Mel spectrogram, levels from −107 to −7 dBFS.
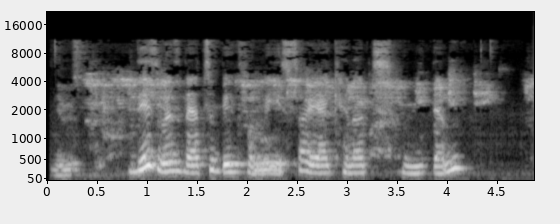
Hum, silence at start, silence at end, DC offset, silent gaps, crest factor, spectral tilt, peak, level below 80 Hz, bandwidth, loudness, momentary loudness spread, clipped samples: none; 0.05 s; 0 s; under 0.1%; none; 18 dB; -4 dB/octave; -8 dBFS; -64 dBFS; 11.5 kHz; -26 LUFS; 12 LU; under 0.1%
